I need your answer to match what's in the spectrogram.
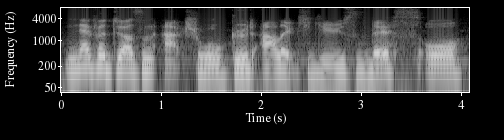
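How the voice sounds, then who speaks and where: This gaming creator speaks slowly and expressively in a mid-range voice with a darkish tone. He gives blunt, informal, slang-heavy opinions while casually ranking game voice lines.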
